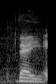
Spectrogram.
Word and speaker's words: Dave: David Grohl. – Dave. – Dave. Ah, entonces lo dije bien. – Se dice Dave.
